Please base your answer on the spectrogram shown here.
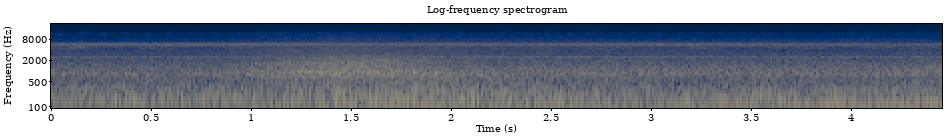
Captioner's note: traffic whirs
